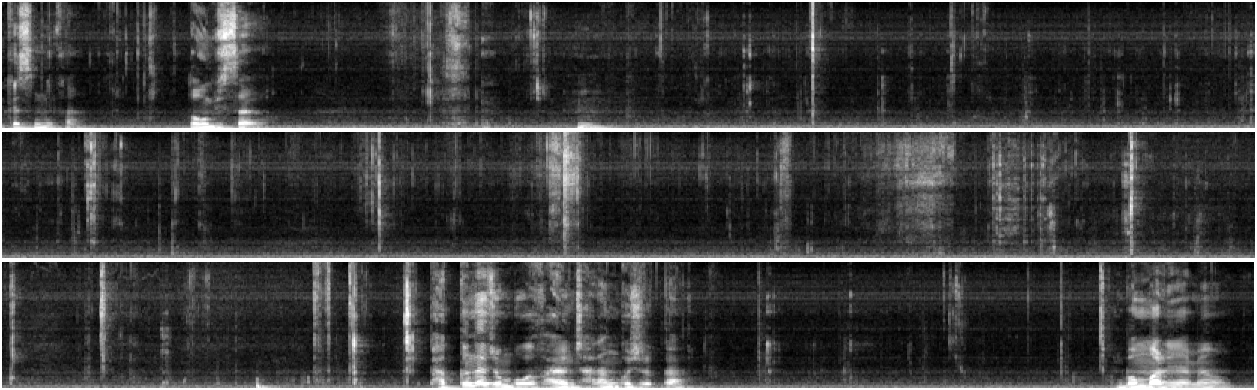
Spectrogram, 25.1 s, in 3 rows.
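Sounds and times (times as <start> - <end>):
faint steady hum: 0.0 - 25.0
wet chewing and biting: 4.3 - 18.1, 21.4 - 24.1.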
